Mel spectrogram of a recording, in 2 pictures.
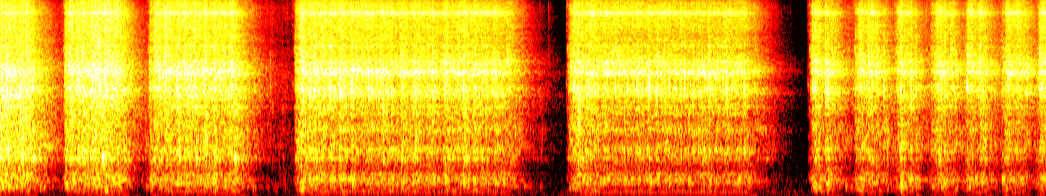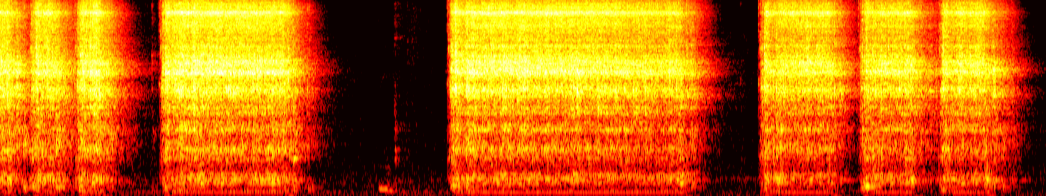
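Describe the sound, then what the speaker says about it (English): A food processor grinding Oreo cookies into crumbs, running in several loud bursts of whirring motor noise separated by short pauses, alone without talk. "I'm just going to grind these up pretty quickly here in the food processor"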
